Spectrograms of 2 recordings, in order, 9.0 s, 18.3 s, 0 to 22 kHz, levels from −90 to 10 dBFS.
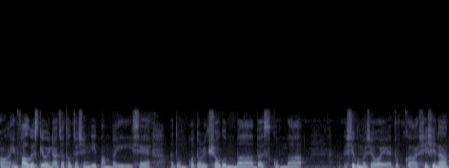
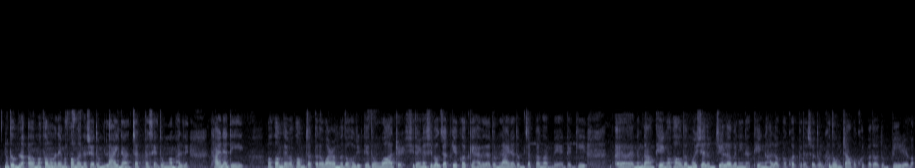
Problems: background sounds at intervals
